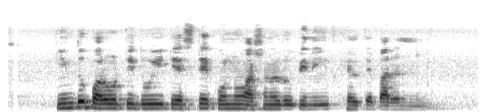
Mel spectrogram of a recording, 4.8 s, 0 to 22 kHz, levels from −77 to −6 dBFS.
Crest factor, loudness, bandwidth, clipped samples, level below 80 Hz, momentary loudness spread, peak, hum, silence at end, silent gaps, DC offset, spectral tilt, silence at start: 18 dB; -24 LUFS; 9.6 kHz; under 0.1%; -78 dBFS; 11 LU; -6 dBFS; none; 0.55 s; none; under 0.1%; -5.5 dB/octave; 0.55 s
